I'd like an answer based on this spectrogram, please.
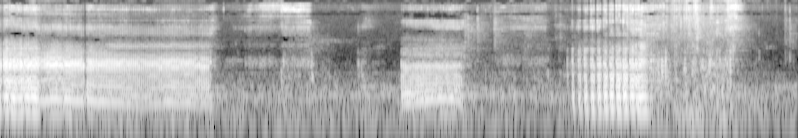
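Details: Indoor Pekingese growling when its toy mouse is taken: three rough, rumbling growls, the first long, the next two shorter, separated by near silence.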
